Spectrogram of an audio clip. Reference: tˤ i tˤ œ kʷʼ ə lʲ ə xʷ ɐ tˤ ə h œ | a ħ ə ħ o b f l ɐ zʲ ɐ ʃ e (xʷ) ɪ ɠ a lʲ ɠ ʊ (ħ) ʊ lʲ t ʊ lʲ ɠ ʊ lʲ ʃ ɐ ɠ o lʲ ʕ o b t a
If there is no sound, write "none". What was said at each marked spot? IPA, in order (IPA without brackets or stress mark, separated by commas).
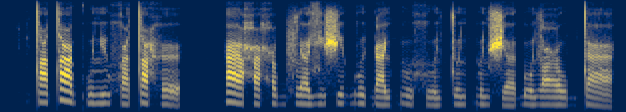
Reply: ɡʷ, x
